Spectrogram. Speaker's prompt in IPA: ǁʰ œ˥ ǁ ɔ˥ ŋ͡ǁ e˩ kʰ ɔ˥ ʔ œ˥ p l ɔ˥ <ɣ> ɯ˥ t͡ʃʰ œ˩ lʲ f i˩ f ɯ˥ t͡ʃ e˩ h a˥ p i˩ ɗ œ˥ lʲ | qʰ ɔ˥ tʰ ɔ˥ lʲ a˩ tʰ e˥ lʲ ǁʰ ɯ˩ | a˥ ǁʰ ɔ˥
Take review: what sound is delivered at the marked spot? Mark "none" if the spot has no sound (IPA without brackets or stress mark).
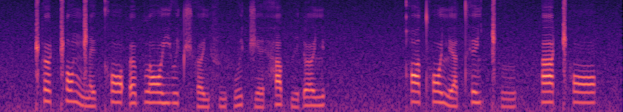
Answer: j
